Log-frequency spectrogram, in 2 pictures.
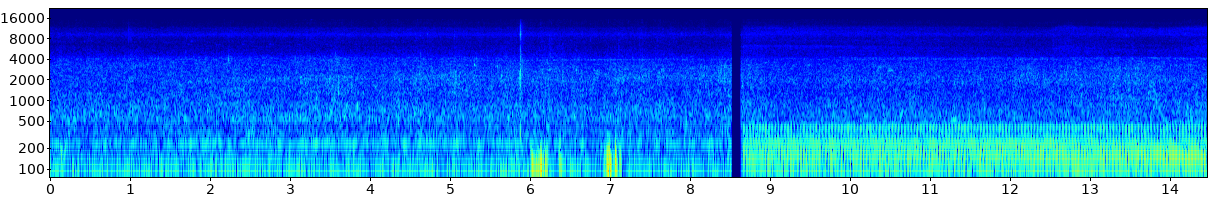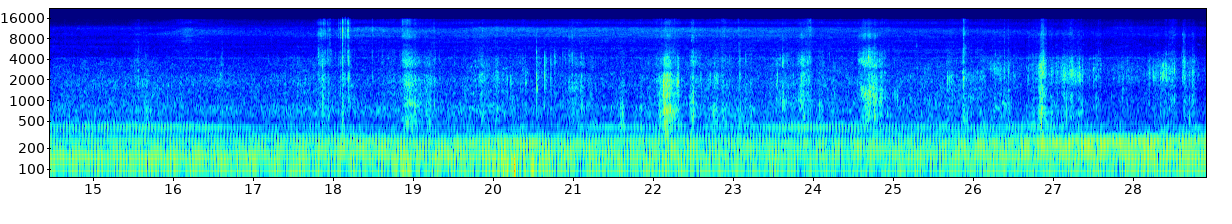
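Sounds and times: motor droning: 8.6 - 28.9
footsteps crunching on pebbles: 14.4 - 28.9.

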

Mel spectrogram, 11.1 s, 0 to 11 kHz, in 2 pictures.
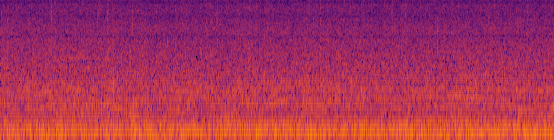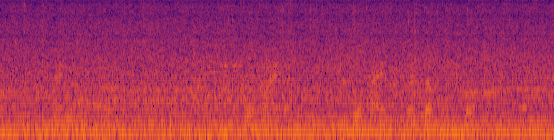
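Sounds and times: aerated water splashing and bubbling: 0.0 - 11.0.

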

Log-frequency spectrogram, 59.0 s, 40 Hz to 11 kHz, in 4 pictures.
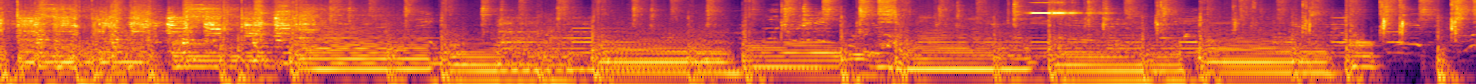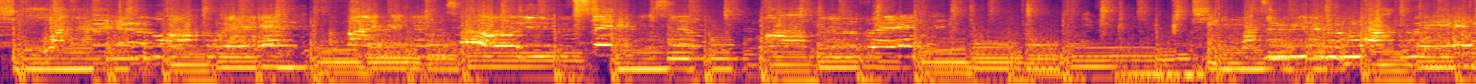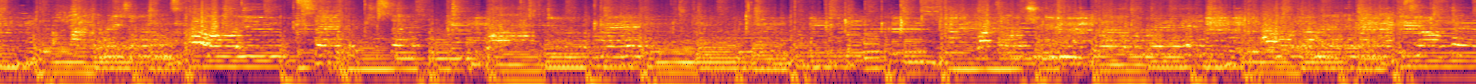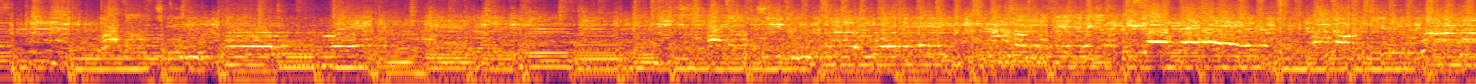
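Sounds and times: rock band playing: 0.0 - 59.0
man singing: 13.8 - 24.5, 26.8 - 36.6, 38.7 - 49.7, 50.9 - 59.0.

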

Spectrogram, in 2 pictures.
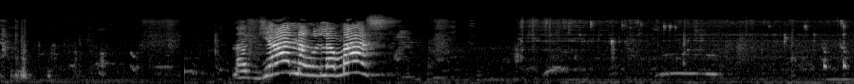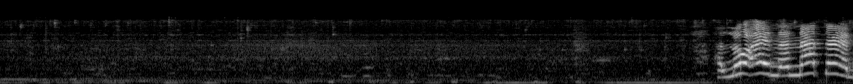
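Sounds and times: food sizzling in oil: 5.2 - 16.6.

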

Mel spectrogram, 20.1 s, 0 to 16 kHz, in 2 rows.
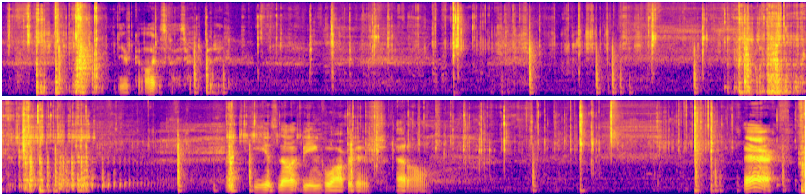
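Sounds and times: plastic parts clicking and rattling: 0.0 - 11.8, 12.8 - 20.0
plastic scraping and clicking: 12.8 - 20.0.

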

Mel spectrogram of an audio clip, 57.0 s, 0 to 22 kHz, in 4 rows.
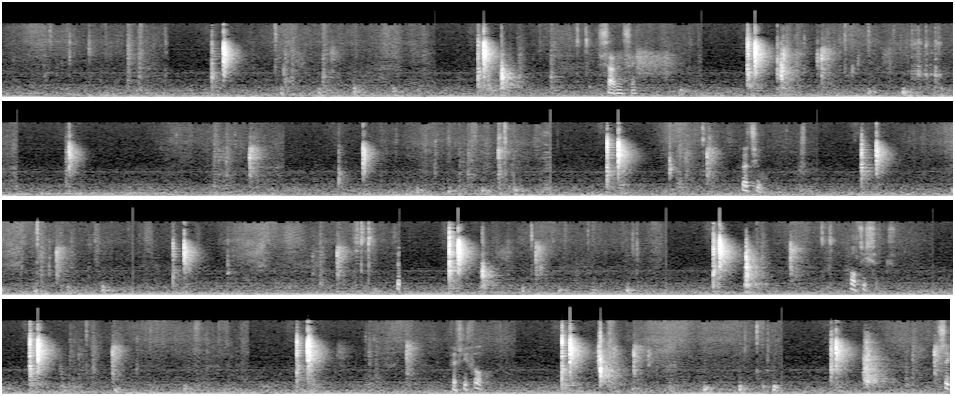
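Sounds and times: quiet hum: 0.0 - 57.0
snooker balls clicking: 0.6 - 14.5, 15.2 - 15.6, 17.2 - 18.5, 19.2 - 22.6, 23.3 - 34.6, 35.2 - 46.5, 47.1 - 50.5, 51.1 - 57.0
cue tip striking ball: 3.1 - 6.3, 7.1 - 8.4, 9.5 - 10.4, 11.1 - 14.2, 15.2 - 15.6, 17.4 - 18.5, 19.3 - 22.5, 23.3 - 25.1, 27.1 - 27.8, 28.4 - 30.2, 31.0 - 34.5, 35.2 - 38.5, 39.2 - 41.0, 43.2 - 46.1, 47.2 - 49.1, 51.2 - 53.0, 55.2 - 56.9.

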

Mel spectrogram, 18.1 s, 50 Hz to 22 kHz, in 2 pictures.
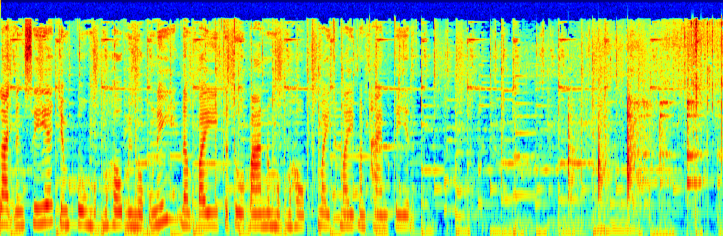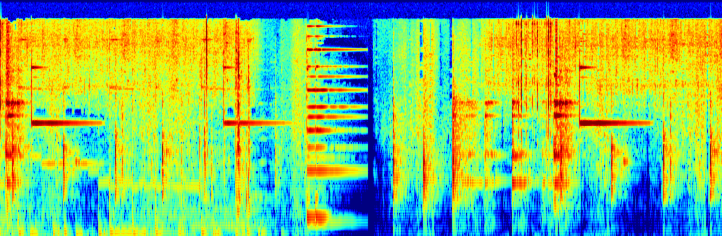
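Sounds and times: music: 0.0 - 12.7
utensils clinking on dishes: 7.5 - 13.2, 14.7 - 18.0
bell-like ding: 9.4 - 10.2, 11.8 - 13.6, 16.2 - 17.2.

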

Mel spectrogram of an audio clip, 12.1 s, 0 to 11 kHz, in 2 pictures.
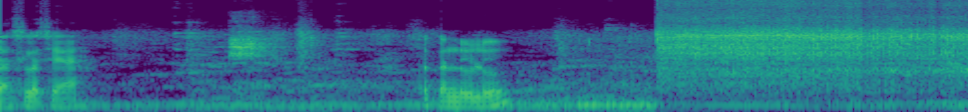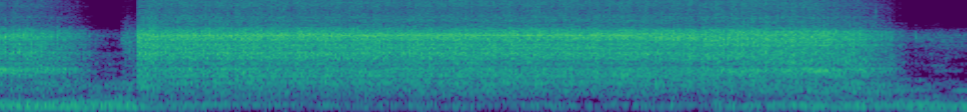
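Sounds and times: mini chainsaw whining: 4.1 - 11.8.

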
